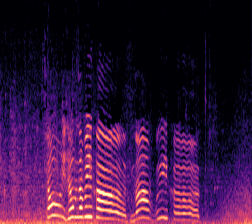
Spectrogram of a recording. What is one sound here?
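A baby babbles and squeals.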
